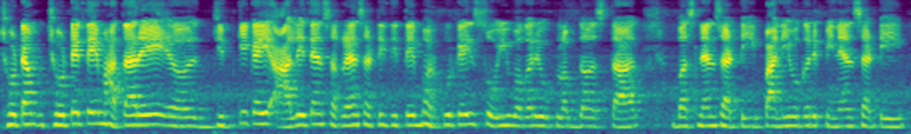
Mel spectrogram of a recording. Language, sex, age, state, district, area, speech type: Marathi, female, 18-30, Maharashtra, Thane, urban, spontaneous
